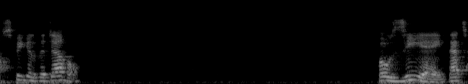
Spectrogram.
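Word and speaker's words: Z-A: Oh, ZA, that's how it's pronounced. I was hoping we'd get the update on Z to A. ZA, just ZA, not Z to A, Z to A, whatever.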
